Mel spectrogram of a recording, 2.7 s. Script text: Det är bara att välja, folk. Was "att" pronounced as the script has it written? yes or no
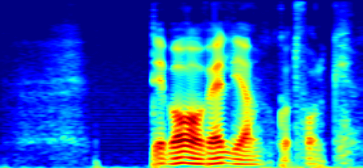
yes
